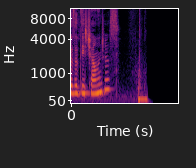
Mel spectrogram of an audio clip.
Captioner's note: speaking French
